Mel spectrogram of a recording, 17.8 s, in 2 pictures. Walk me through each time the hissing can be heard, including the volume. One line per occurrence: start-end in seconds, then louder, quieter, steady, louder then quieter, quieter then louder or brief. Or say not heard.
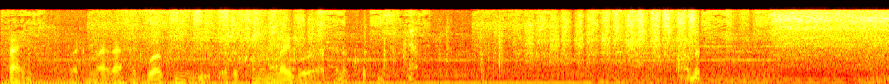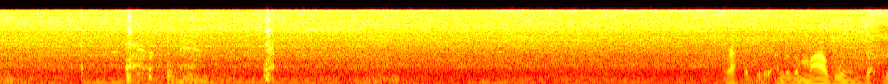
0.0-17.7 louder.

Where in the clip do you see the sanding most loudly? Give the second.
7 s.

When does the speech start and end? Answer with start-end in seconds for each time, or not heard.
0.0-3.9, 16.1-17.7.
